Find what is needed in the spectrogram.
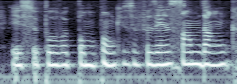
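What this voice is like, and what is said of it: Sing-song Southern French accent. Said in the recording (French): “l'accent du Sud, l'accent de ... C'est beaucoup moins chantant finalement, oui, quand il n'y a pas d'accent.”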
